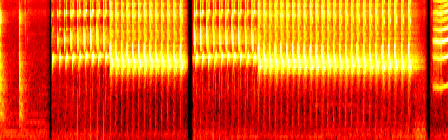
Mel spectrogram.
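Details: Black-winged myna song from a masteran for young cage birds: after a brief sweep, a long unbroken run of fast, even, ringing chirps about four per second, briefly interrupted, then continuing and ending in a rising whistle.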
